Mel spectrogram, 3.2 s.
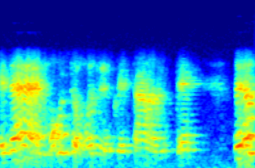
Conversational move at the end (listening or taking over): listening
